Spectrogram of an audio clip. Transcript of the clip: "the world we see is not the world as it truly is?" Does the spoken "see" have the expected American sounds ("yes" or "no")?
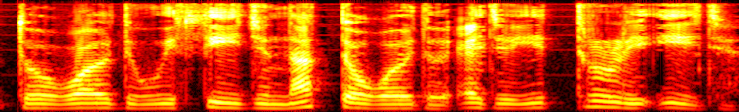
no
